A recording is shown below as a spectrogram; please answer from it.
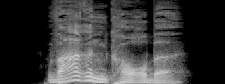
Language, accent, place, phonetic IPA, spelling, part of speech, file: German, Germany, Berlin, [ˈvaːʁənˌkɔʁbə], Warenkorbe, noun, De-Warenkorbe.ogg
- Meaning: dative of Warenkorb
